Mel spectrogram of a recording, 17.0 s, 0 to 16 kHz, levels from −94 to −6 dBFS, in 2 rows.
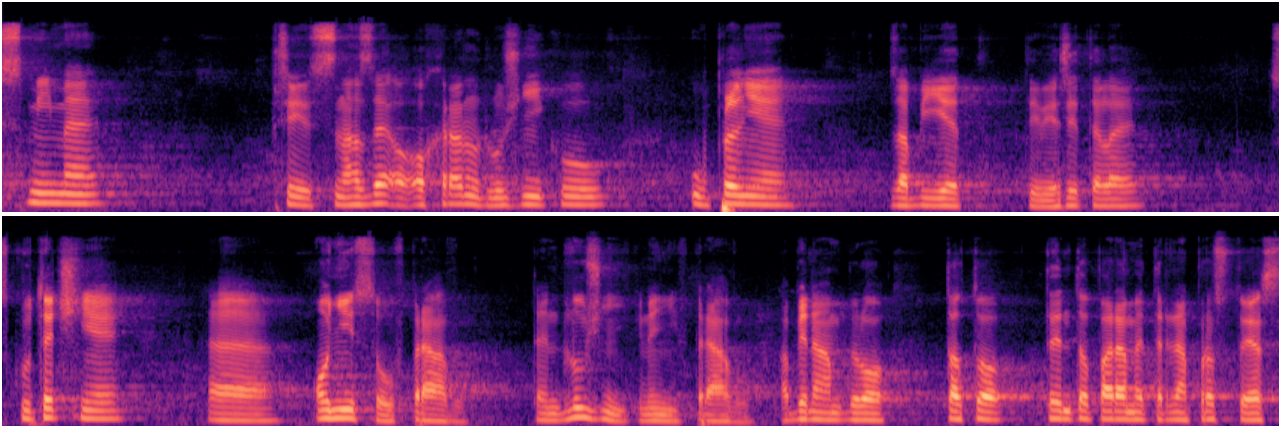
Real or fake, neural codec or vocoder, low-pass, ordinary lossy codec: real; none; 10.8 kHz; Opus, 32 kbps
